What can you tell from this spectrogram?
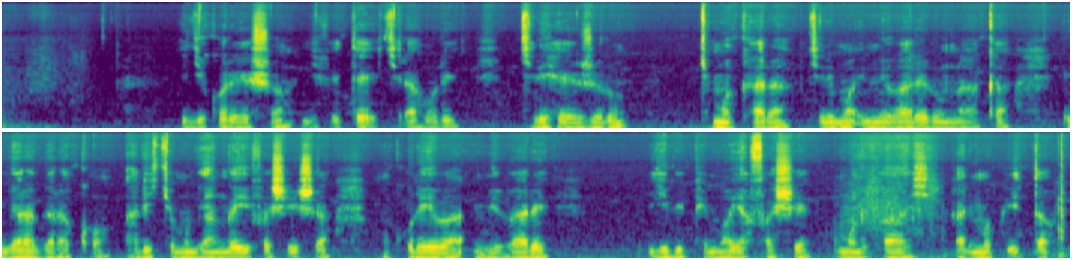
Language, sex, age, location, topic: Kinyarwanda, male, 25-35, Huye, health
